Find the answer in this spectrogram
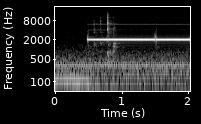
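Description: Electronic beep sound effect: one steady high tone that starts about half a second in and holds to the end, with two faint clicks over it.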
